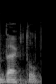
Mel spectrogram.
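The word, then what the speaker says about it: Bechdel: The Brechtel test? – Is that what it's called? – No, the Bechtel test. – Bechtel. – No, it's Breck. The R is silent.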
